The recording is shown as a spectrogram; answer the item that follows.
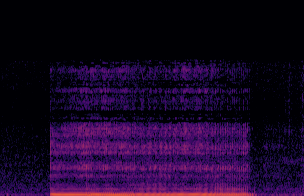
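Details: English Bulldog named Turbo, sleeping indoors and snoring loudly; a single two-second drawn-out snore with a droning, nasal, slightly wavering tone that starts and stops abruptly, with quiet room background.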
